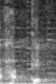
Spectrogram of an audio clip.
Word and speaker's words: Habib: Itu di harokatnya kitab itu ada yang nulis Hubab. Tapi yang benar, yang benar itu bacanya Habib.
